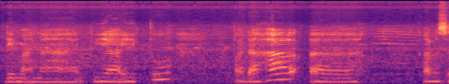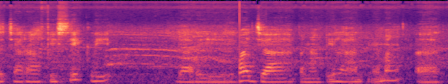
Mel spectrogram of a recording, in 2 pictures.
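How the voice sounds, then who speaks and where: An Indonesian woman hosting a reaction video, talking in a relaxed, drawn-out way and tagging her sentences with "gitu ya". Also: on the low side, vocal fry, lo-fi sound, noisy background. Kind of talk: casual reaction commentary.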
